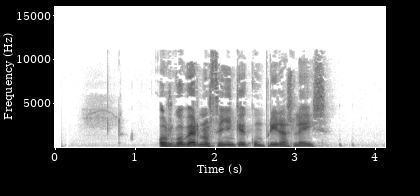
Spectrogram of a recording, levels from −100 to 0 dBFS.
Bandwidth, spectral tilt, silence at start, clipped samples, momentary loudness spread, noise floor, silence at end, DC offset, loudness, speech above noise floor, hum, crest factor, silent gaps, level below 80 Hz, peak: 11.5 kHz; -5 dB/octave; 1.3 s; under 0.1%; 9 LU; -68 dBFS; 0.75 s; under 0.1%; -24 LUFS; 45 dB; none; 22 dB; none; -68 dBFS; -4 dBFS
